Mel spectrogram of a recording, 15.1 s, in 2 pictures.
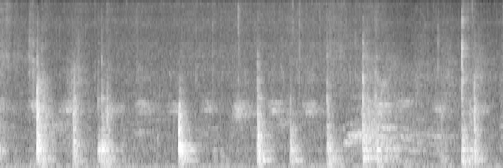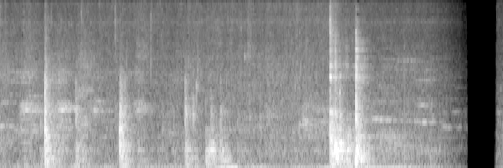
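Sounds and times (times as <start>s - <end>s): wooden spatula knocking on frying pan: 0.4s - 5.8s, 6.6s - 11.0s, 12.5s - 13.2s.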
